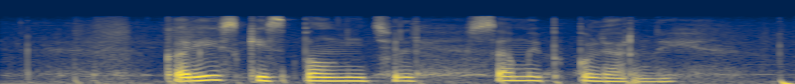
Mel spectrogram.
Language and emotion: Russian, neutral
